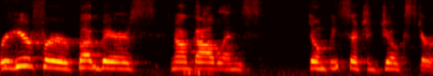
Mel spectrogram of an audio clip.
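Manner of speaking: rough, gruff delivery. Voicing a character who translates for the party: gruff voice. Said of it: "gruffly translates".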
